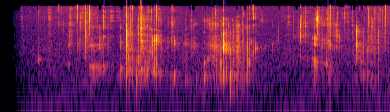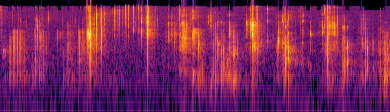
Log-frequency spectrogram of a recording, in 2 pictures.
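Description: A young woman bites into honeycomb with close, crisp crunching.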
